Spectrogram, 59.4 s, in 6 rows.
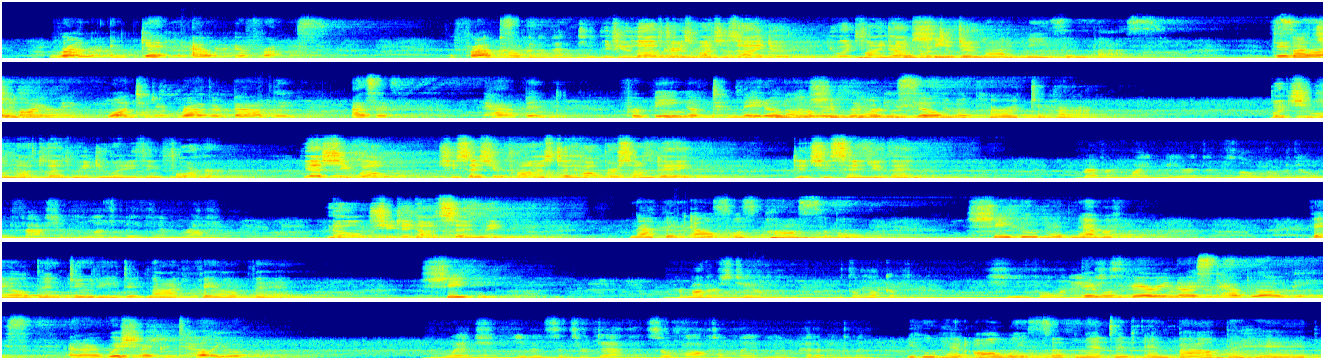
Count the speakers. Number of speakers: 4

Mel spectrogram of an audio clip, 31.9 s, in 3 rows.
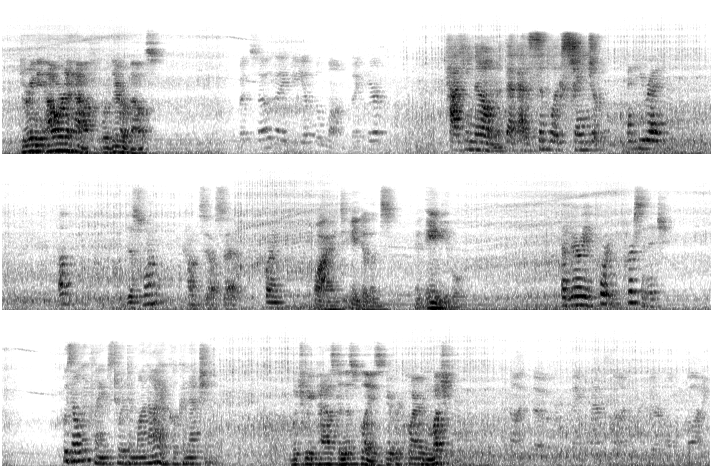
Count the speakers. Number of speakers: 8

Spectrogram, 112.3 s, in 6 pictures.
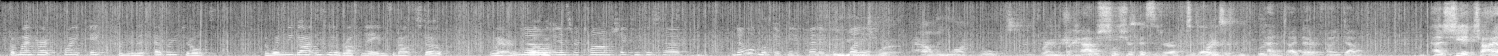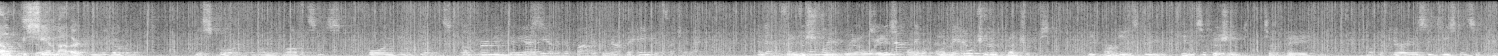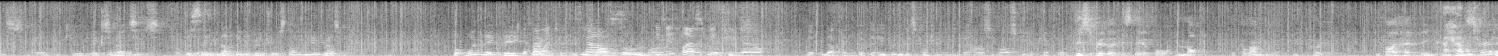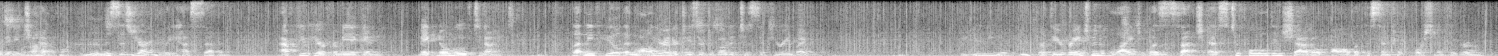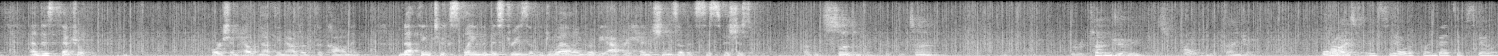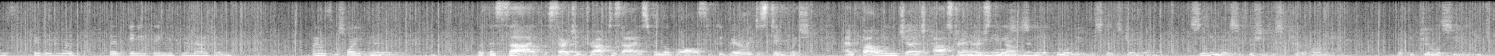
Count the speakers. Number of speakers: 7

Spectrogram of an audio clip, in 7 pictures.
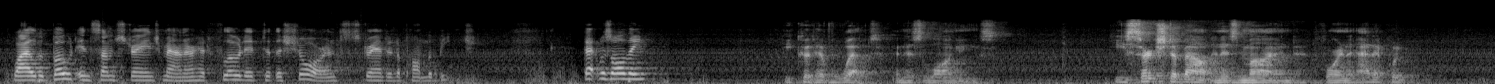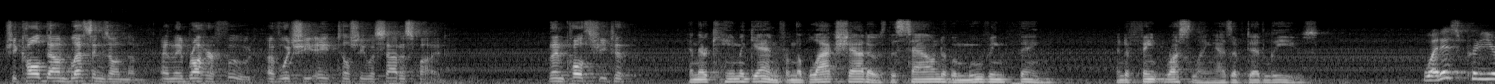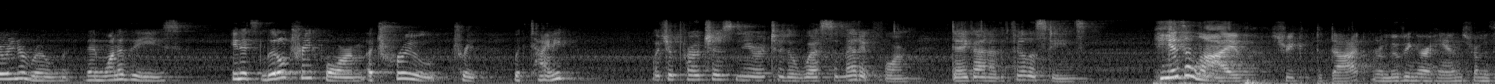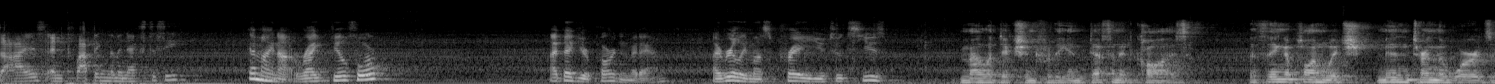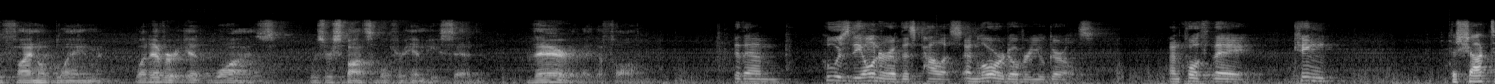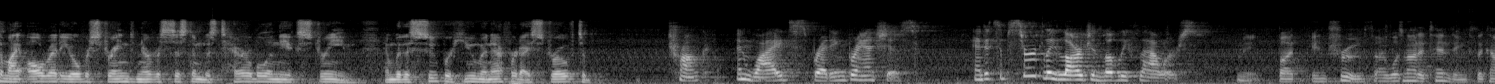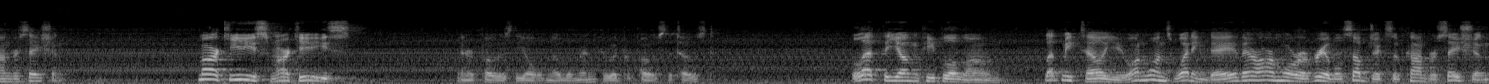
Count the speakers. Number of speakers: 8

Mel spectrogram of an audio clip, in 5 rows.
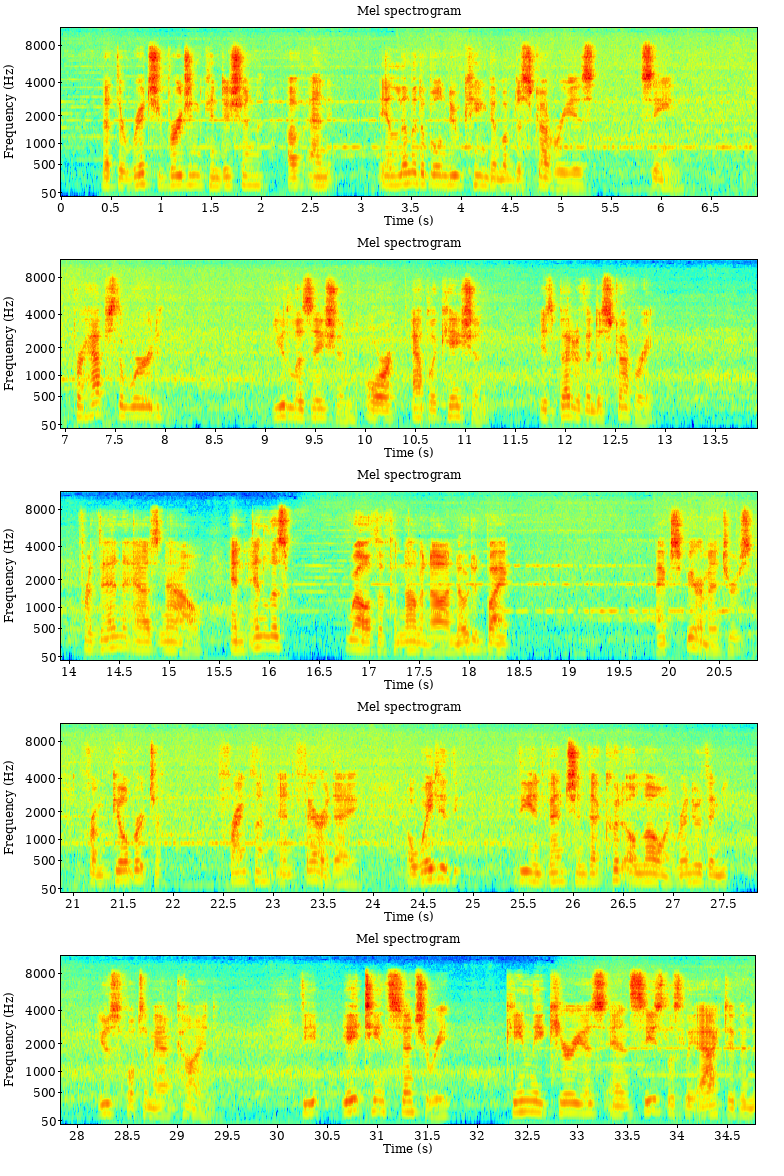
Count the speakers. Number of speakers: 1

